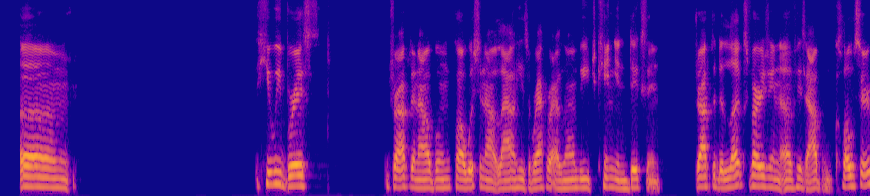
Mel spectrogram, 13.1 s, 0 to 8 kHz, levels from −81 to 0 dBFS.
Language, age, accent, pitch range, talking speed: English, 20-39, American, 135-175 Hz, 120 wpm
